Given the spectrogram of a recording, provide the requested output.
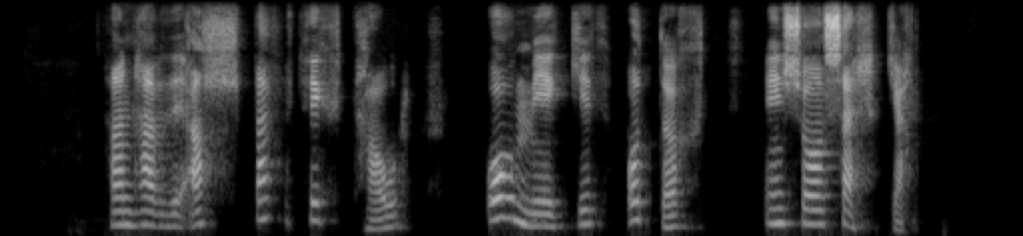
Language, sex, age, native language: Icelandic, female, 60-69, Icelandic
